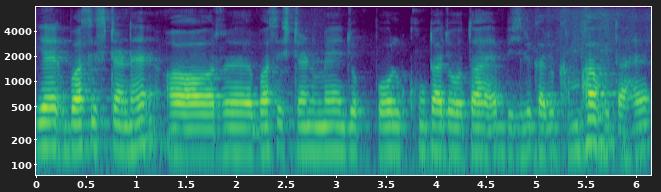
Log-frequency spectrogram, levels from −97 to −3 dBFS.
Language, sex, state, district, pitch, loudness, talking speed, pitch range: Hindi, male, Uttar Pradesh, Deoria, 145 Hz, -25 LUFS, 205 wpm, 140-155 Hz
